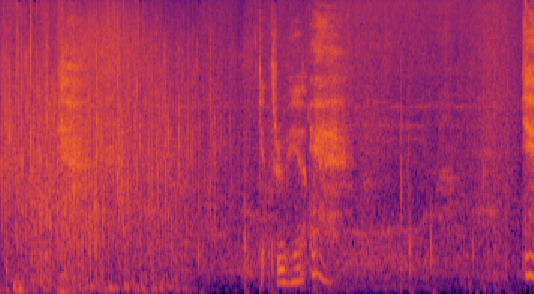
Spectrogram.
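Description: Footsteps shuffle slowly over a hard floor.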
